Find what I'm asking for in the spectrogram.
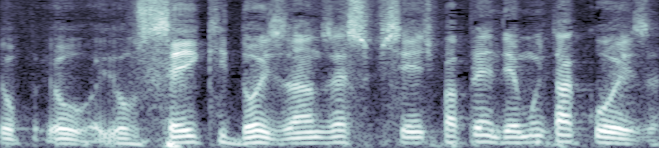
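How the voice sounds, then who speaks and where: Vocal fry runs through this man's speech, delivered at a moderate pace. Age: 60s. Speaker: mayoral candidate, former state secretary. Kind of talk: political debate.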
